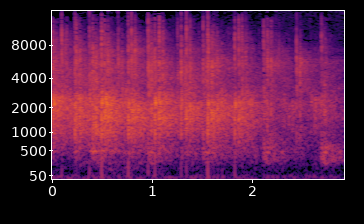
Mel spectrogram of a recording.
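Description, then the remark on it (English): A church audience applauds the media ministry, a dense, steady wash of many hands clapping with a few sharper individual claps, tapering off slightly toward the end. “Yes, we can give him a round of applause.”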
